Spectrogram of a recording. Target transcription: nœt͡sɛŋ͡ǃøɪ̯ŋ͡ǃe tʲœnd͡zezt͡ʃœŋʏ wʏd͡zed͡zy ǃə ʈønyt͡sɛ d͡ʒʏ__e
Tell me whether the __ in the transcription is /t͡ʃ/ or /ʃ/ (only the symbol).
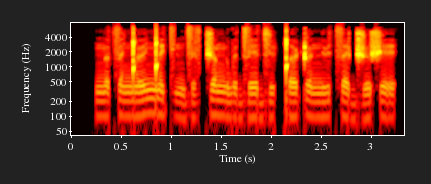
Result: ʃ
